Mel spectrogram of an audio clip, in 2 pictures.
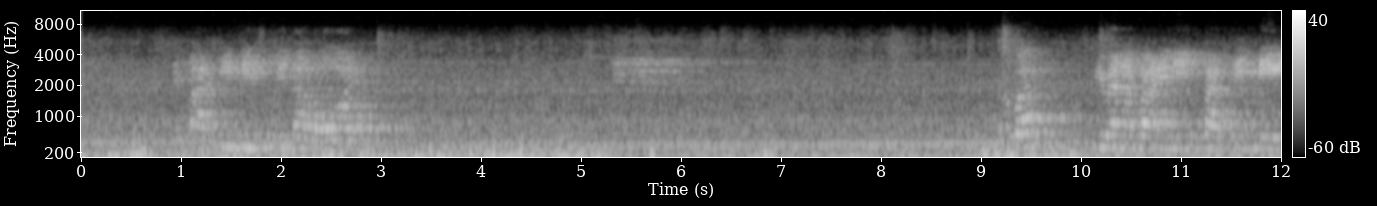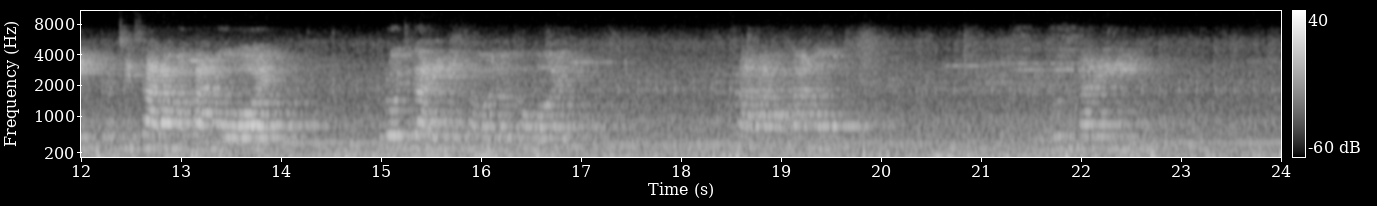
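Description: A young woman speaks nearby, clearly and in a measured teaching voice.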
